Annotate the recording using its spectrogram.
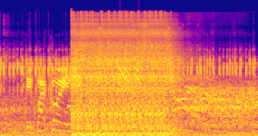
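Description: A rifle fires a rapid burst of loud shots in an echoing space.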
